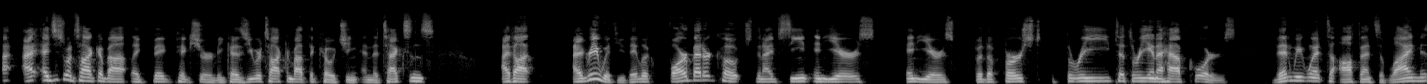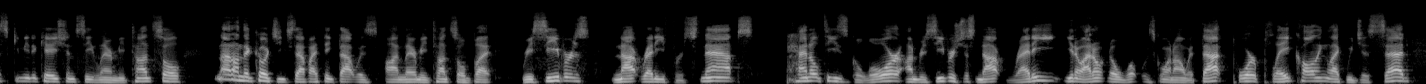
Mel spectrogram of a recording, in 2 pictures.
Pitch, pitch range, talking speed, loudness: 130 Hz, 115-150 Hz, 210 wpm, -25 LUFS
